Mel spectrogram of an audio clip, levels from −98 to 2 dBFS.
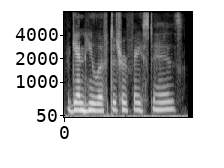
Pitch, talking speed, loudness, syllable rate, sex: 205 Hz, 245 wpm, -18 LUFS, 5.9 syllables/s, female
